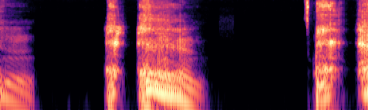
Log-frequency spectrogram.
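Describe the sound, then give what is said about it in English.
A man clears his throat in a few harsh, raspy bursts separated by short silences, the longest rasp coming near the middle. “I'm clearing my own damn throat because of him.”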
